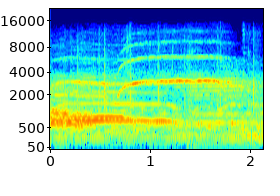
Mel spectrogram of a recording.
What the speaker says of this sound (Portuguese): Palmas pro Gustavo!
